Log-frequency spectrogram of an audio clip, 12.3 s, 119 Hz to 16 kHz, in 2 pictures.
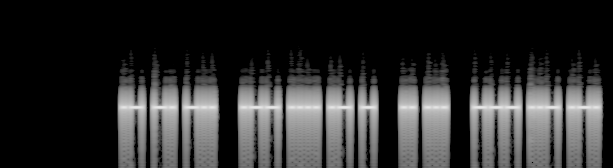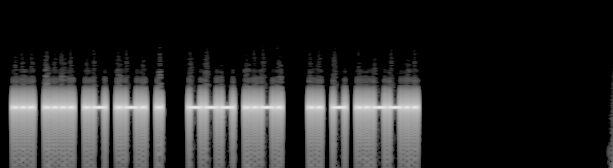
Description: Morse code, heard as a keyed tone, about 32 wpm, 700 Hz. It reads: AND WHAT IS OUR SHARE OF IT?
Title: Sentences from Top 1000 Words - Review Part 6 - 30wpm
